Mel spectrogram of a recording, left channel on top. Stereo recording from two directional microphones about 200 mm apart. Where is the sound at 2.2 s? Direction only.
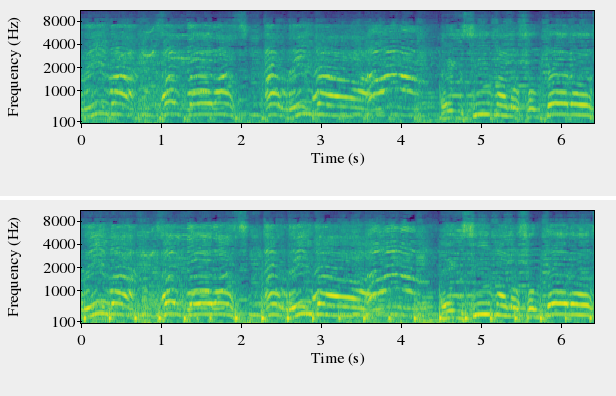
20° right (ahead or behind).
